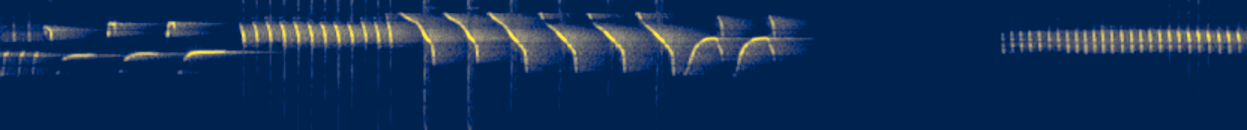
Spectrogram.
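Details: Song of a Gloster canary, played to rouse other canaries: rising whistled notes, a loud rapid trill merging into steep down-slurred sweeps, a pause, then a quiet even trill.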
